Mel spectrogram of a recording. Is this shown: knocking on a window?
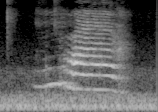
no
